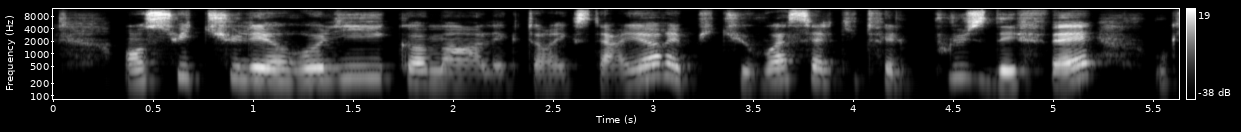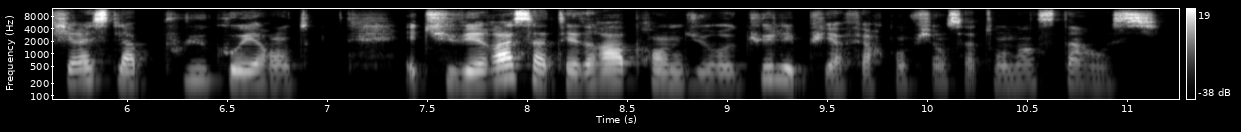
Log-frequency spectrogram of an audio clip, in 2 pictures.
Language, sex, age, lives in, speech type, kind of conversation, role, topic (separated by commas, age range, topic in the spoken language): French, female, 40-44, France, read, expert-assistant, expert, Comment planifier l’écriture d’un roman sans se perdre en cours de route ?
